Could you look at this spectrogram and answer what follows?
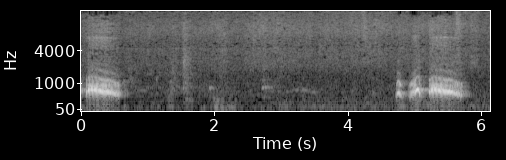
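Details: Energetic spotted dove calling to lure wild doves for trapping: the tail of a long husky coo opens, then after a quiet gap a full phrase of two short rising coos and a drawn-out falling coo.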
